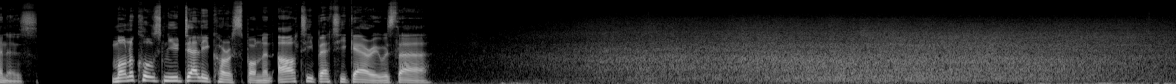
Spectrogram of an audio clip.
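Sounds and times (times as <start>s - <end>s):
speech: 0.0s - 0.4s, 1.1s - 4.4s
ocean waves breaking on a beach: 4.3s - 11.7s.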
